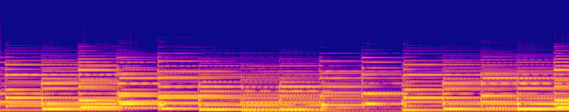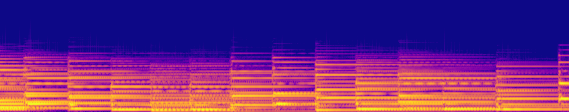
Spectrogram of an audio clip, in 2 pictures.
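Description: Piano music: a melody of struck, decaying notes over longer-held bass notes.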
